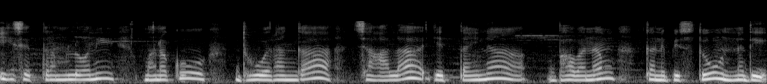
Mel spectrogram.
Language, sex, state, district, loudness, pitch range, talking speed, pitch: Telugu, female, Andhra Pradesh, Guntur, -16 LUFS, 205-250 Hz, 85 wpm, 215 Hz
